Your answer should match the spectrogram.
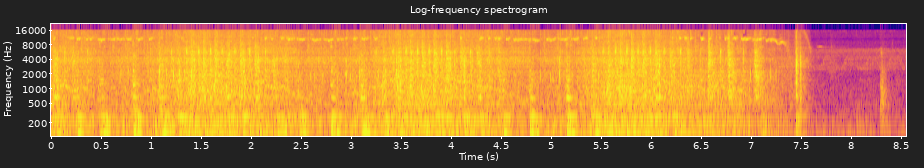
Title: Escalade misfiring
